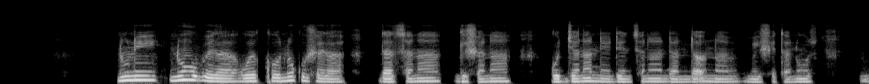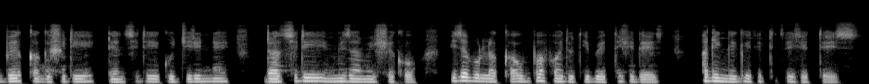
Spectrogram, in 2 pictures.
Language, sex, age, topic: Gamo, male, 18-24, government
